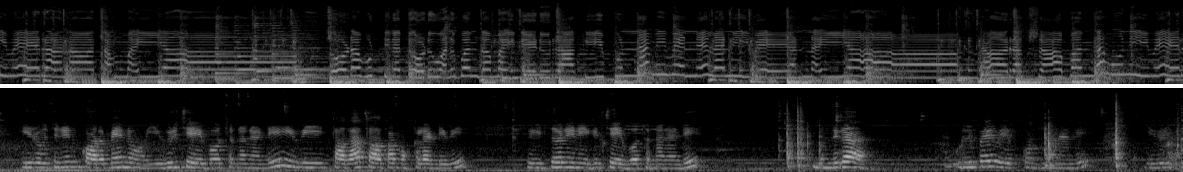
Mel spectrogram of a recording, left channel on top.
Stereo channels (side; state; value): both; different; correlation 0.00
